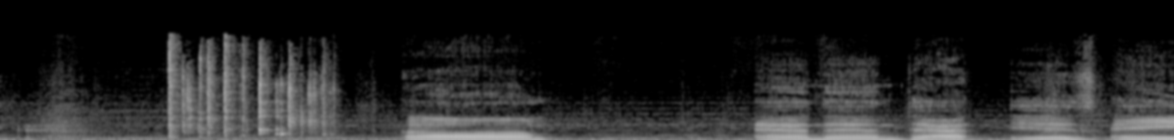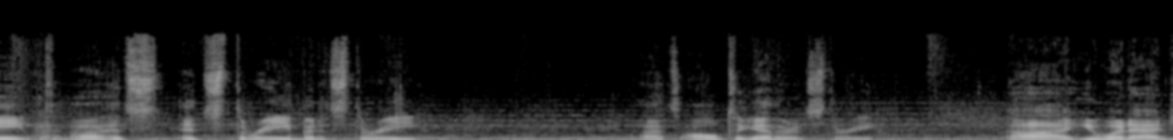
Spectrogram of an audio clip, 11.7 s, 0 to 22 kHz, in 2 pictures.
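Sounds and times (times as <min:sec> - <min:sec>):
dice clattering and tumbling across a hard tabletop: 0:00.8 - 0:01.7
speech: 0:02.0 - 0:02.9, 0:03.8 - 0:08.1, 0:09.1 - 0:11.7.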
